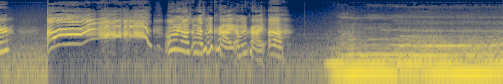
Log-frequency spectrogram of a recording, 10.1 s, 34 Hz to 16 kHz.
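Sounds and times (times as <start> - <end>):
woman squealing excitedly: 1.0 - 3.1.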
